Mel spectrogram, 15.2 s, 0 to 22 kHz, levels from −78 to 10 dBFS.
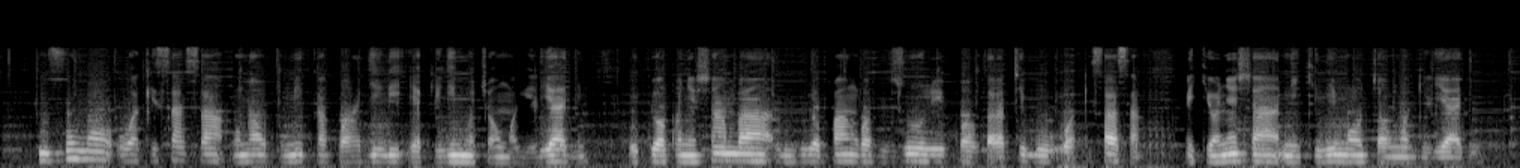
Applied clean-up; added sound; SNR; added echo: neural separator model SepFormer DNS4.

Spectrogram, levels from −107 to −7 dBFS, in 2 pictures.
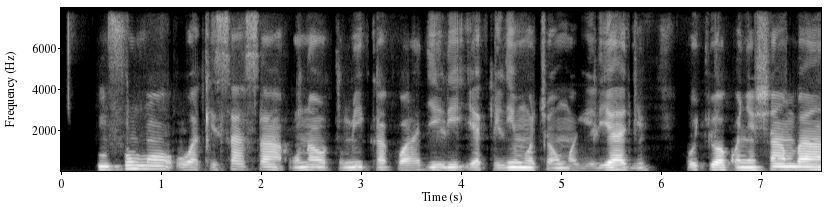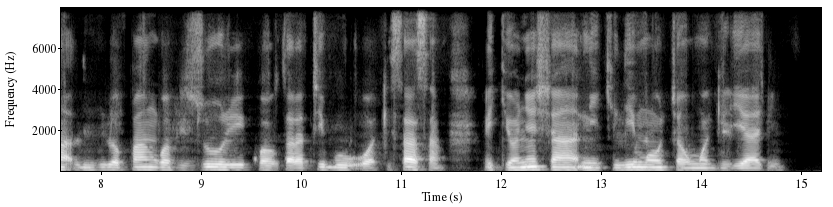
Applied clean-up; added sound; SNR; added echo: neural mask model Resemble Enhance denoiser.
